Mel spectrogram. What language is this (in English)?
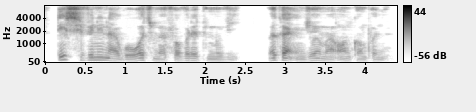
Nigerian Pidgin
